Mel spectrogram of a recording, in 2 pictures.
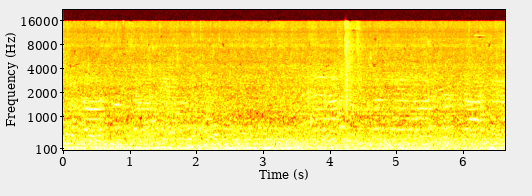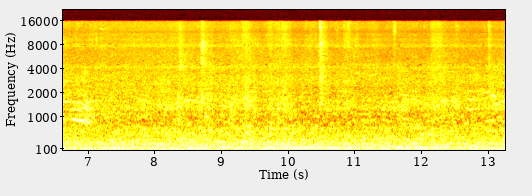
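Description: Refrigerated display cases hum steadily.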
